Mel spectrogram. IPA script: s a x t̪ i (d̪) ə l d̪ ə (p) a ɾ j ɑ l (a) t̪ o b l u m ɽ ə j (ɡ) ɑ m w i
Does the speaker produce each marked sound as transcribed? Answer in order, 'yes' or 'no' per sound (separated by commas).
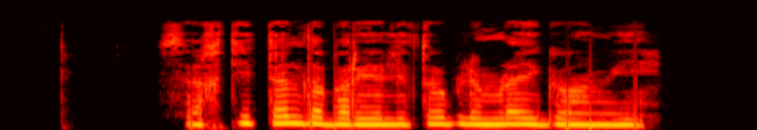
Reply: no, no, no, yes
